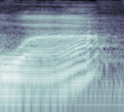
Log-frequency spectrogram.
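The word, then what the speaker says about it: は: Ini huruf hiragana ini sebenarnya kalau dibaca secara dia berdiri sendiri artinya dibacanya ha. Tetapi karena di sini merupakan partikel dibacanya bukan ha tapi wa.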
